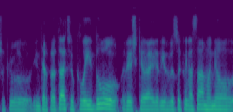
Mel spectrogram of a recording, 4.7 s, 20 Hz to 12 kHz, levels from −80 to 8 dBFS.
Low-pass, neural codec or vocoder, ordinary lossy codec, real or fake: 7.2 kHz; codec, 16 kHz, 1 kbps, FreqCodec, larger model; Opus, 32 kbps; fake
